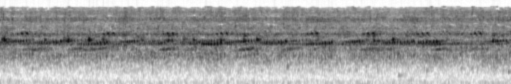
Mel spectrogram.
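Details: Lakeside frog croaking, many callers together forming an unbroken shrill chorus with frequent short overlapping notes, evenly loud over the whole stretch and nothing else standing out.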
